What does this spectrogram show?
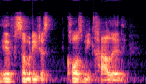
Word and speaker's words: Khalid: It's just Khalid.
